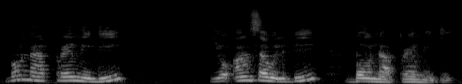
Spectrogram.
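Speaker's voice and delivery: normal talking voice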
